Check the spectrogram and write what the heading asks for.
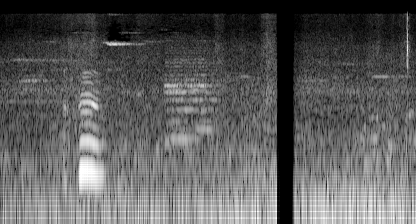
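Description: Street traffic rumbling, with a vehicle horn sounding once for about half a second around two seconds in, and a short voice call a second before it. The sound breaks off suddenly just before three seconds, then the traffic rumble resumes.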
